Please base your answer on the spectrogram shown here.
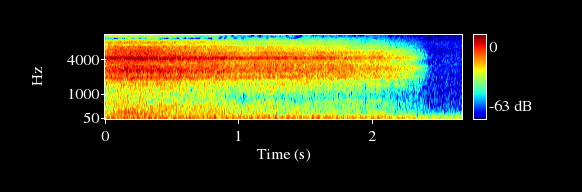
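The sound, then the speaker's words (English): A deep, calming breath drawn in: a steady, airy hiss that holds for a little over two seconds and then fades out, with no other sound. “you take a deep, calming breath, enjoying the serenity of the moment. Inhale.”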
